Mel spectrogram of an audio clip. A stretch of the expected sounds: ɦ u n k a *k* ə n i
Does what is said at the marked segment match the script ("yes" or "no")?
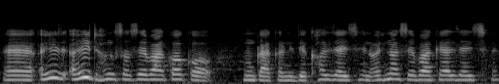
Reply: yes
